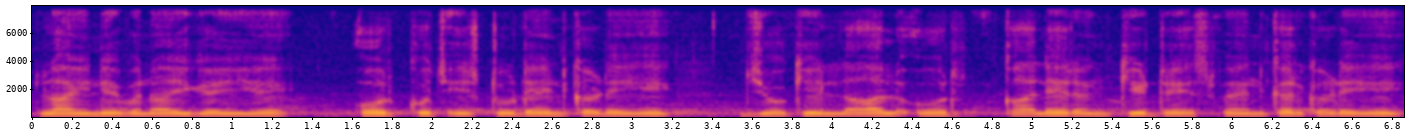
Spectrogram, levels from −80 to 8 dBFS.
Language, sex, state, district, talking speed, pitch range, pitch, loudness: Hindi, male, Rajasthan, Jaipur, 175 wpm, 150-160 Hz, 155 Hz, -14 LUFS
